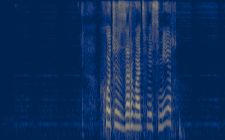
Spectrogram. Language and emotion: Russian, angry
